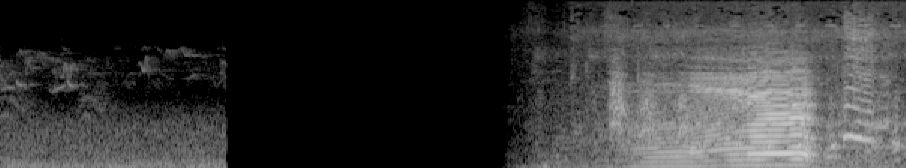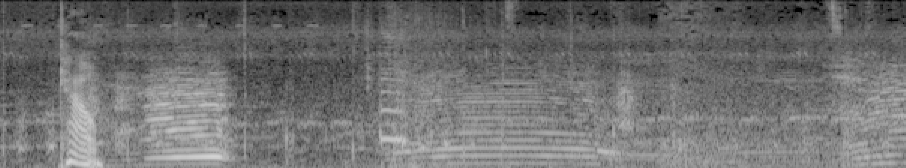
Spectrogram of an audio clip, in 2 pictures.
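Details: Cow mooing: after a short quiet stretch and a silent gap, a series of long, deep, drawn-out moos with rich harmonics, some rising then falling, spaced a few seconds apart over light background noise.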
